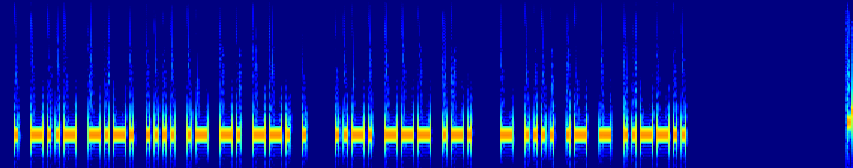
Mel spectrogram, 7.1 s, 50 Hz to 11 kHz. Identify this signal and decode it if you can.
Morse code, heard as a keyed tone, about 34 wpm, 700 Hz. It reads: EXCHANGE FOR THAT?
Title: Sentences from Top 1000 Words - Review Part 6 - 35wpm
